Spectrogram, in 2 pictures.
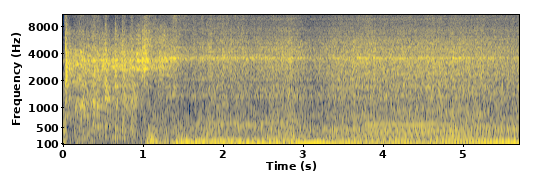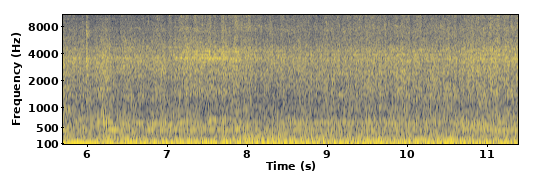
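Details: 1968 Chevy C10 shop truck after swap to a Chevrolet Performance 350 crate V8 (333 hp), start with coolant filled: cranks, catches after a second, rumbles through blips, settles into steady deep idle; starts and runs fine.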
